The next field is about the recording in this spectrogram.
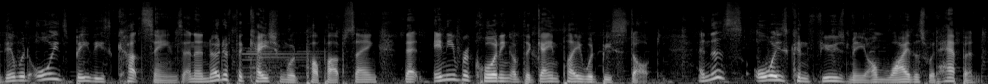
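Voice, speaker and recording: Lively man doing video commentary, music behind. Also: medium pitch. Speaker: YouTube video essayist, host. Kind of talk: scripted commentary on video game movies.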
